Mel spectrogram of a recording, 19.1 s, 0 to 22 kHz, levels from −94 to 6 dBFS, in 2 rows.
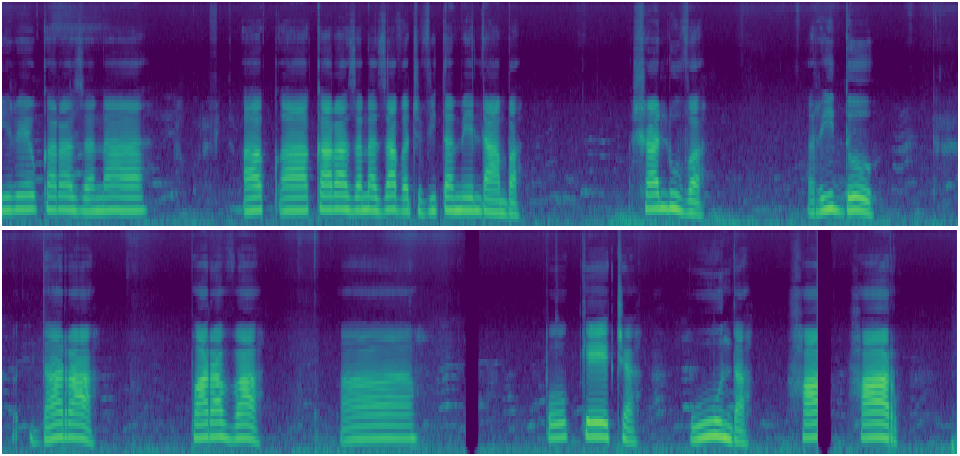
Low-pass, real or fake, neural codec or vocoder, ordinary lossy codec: none; real; none; none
